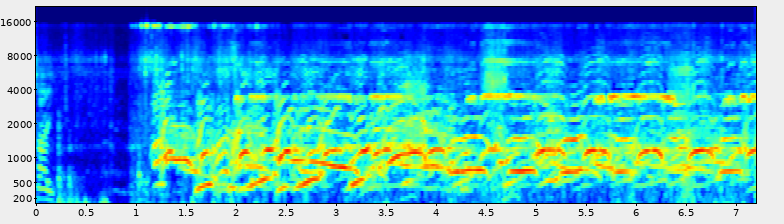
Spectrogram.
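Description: Several men shout loudly and excitedly while running.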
